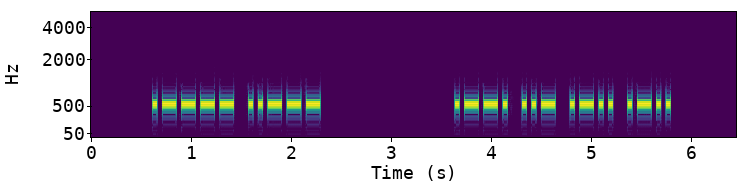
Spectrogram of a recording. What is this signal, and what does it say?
Morse code, heard as a keyed tone, about 25 wpm, 550 Hz. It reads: 12 PULL
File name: Ultimate Word List / 25WPM Ultimate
